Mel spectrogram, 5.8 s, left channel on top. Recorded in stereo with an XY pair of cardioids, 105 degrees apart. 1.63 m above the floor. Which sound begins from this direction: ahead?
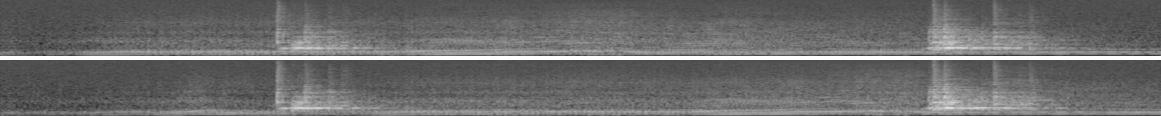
Dishes clattering, at 1.4 s.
